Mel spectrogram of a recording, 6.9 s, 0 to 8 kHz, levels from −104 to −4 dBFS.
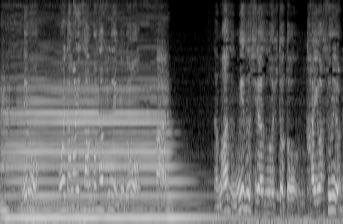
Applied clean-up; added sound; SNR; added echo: none; Bowed string instrument; -3 dB; reverberation time 0.1 s.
